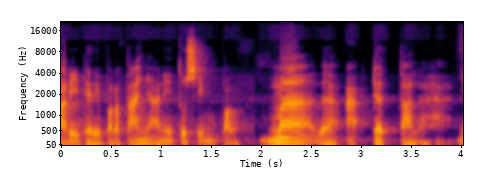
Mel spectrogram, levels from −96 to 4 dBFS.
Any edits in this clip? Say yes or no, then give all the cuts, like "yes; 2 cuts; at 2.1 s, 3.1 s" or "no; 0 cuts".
yes; 1 cut; at 1.9 s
